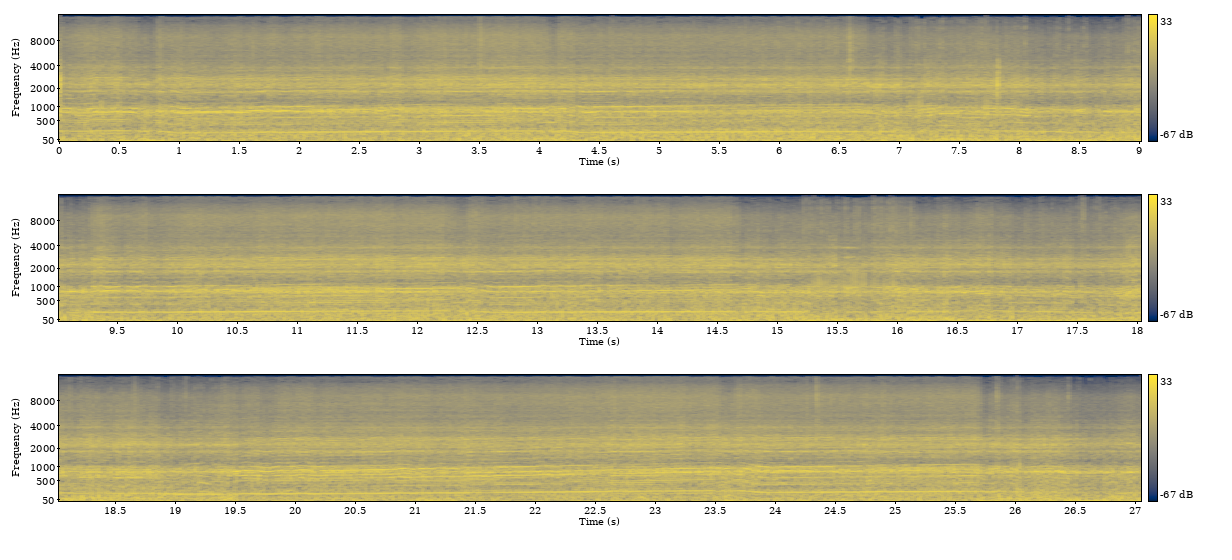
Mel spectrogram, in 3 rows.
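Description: Toyota Yaris A5 rally car's engine heard from inside the stripped cabin, driven hard on a stage. Its pitch repeatedly climbs and then drops back as it pulls through the gears, over steady road and tyre noise.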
